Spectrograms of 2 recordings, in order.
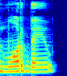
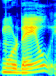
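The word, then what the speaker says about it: Moordale: Почему Мур? Я думала, это Мордейл. – Ну, потому что там двойная «оу», и это читается как «Мурдейл», и в русском дубляже она переводится как «Мурдейл». – Блин, не знаю, я на английском смотрела, они говорят «Мурдейл» с «бритиш».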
